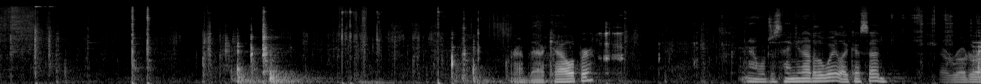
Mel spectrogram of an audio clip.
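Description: Metal parts clink and scrape as a brake caliper is removed by hand.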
